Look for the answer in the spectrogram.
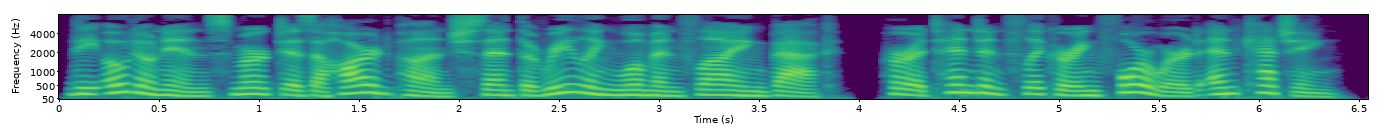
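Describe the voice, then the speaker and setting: Lower-pitched woman reading a story, dry sound. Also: very animated, moderate pace, dry recording, dull audio. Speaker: audiobook reader of fan fiction. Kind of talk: scripted story narration.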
